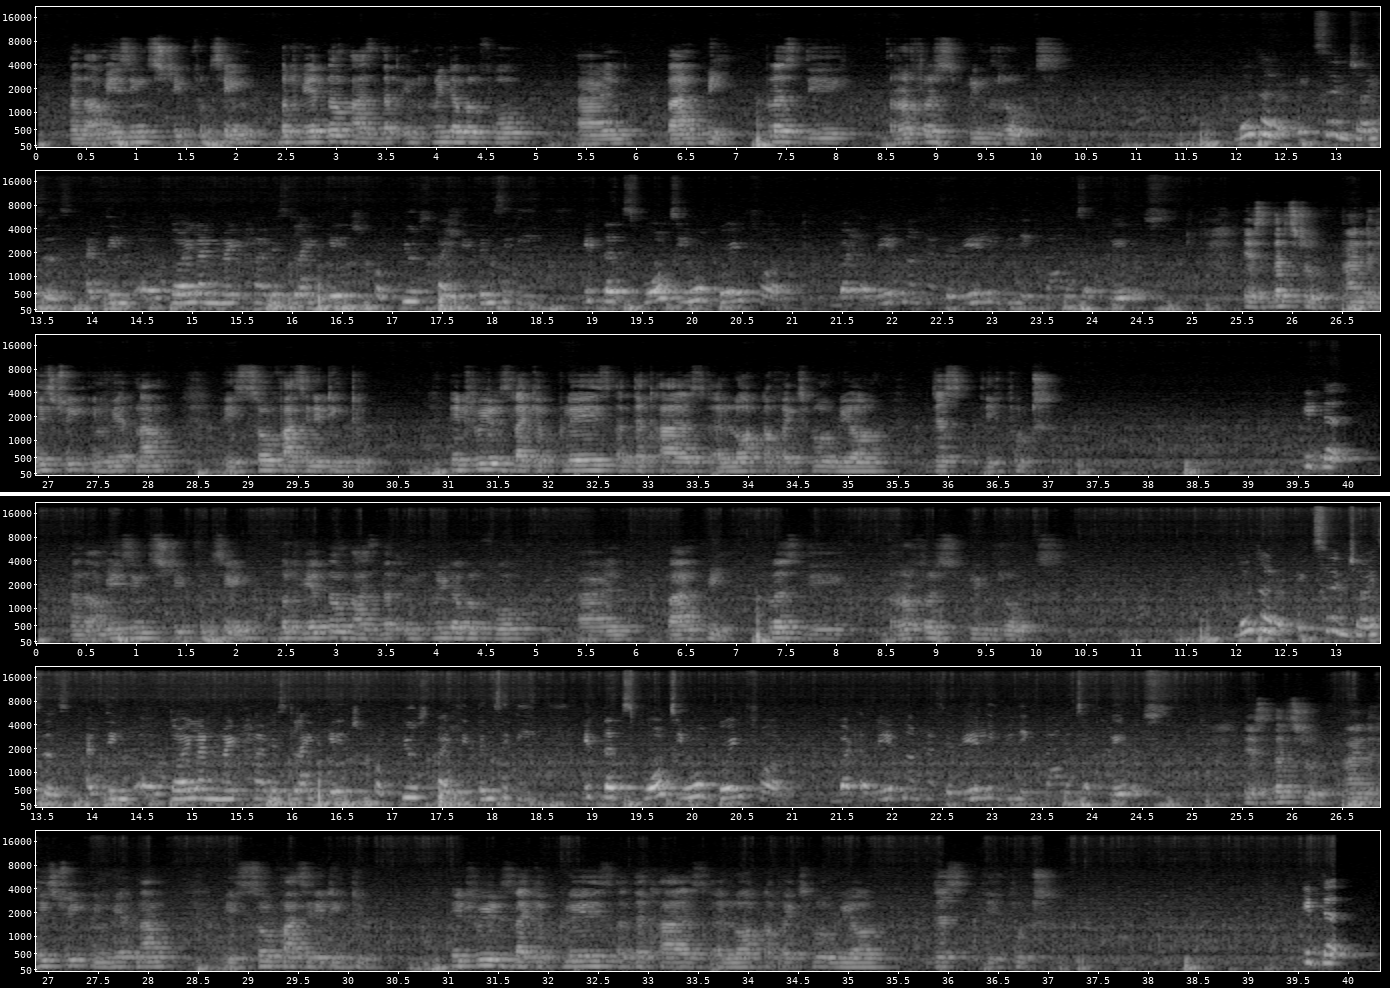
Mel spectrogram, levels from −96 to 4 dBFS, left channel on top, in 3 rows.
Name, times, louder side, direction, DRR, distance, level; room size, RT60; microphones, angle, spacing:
voice 1, 0.3-4.9 5.4-5.9 6.3-6.9 7.3-8.2 8.5-10.2 25.1-30.3 31.0-35.4 35.8-37.0, left 2 dB, 60° left, 1 dB, 5.8 m, -38 dB
voice 2, 12.0-13.7 13.9-16.6 16.8-18.4 19.1-19.2 19.5-20.9 21.5-22.2 22.7-23.3 23.9-24.5 38.4-38.5 39.6-39.9, right 2 dB, 75° right, 6 dB, 1.8 m, -33 dB
12.0 x 9.3 x 7.2 m, 0.68 s
head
